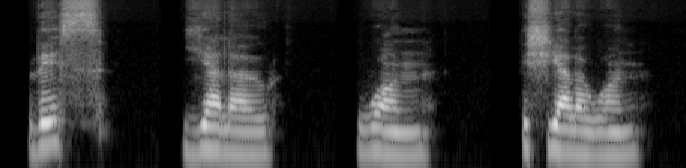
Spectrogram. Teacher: So s definitely changes to sh before a y sound.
